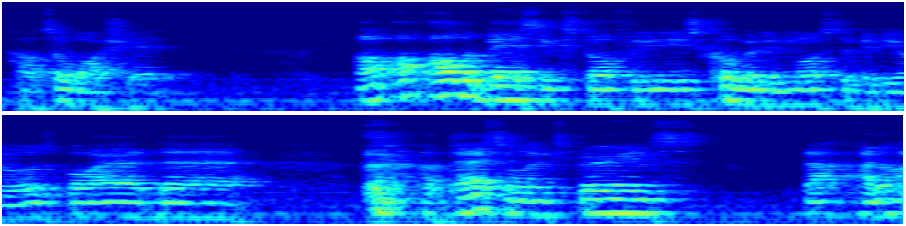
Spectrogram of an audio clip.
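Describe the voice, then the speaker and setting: A man's voice: fairly low pitch, mellow, a little hiss or hum. A man talking casually in a candid video diary, swearing now and then as he chats. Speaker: vlogger. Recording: very echoey room, distant mic.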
